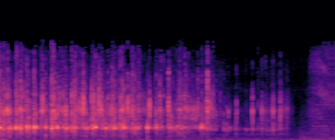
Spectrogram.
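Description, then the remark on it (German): A spray paint can shaken hard, its mixing ball rattling in a rapid, steady metallic clatter for about two seconds before the shaking slows and fades to a few lighter clicks. “Das ist nämlich eine Spraydose”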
